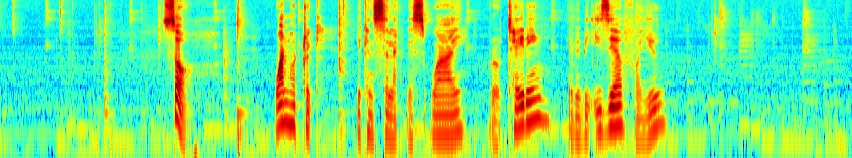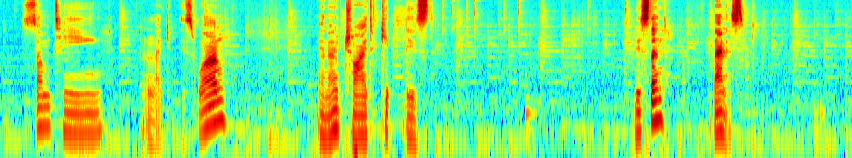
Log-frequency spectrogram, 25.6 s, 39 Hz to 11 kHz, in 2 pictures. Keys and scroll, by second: 3.6 q, 16.9 ctrl+2, 23.9 Escape.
